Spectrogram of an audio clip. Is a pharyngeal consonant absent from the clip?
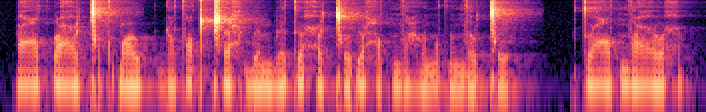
no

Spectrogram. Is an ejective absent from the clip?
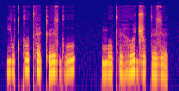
no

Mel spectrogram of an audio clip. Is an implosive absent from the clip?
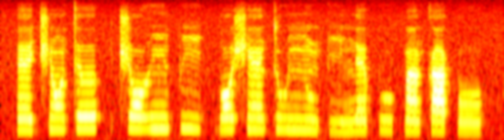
yes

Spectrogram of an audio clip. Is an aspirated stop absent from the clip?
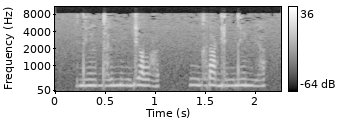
yes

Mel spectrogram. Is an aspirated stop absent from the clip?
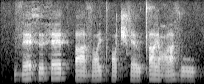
no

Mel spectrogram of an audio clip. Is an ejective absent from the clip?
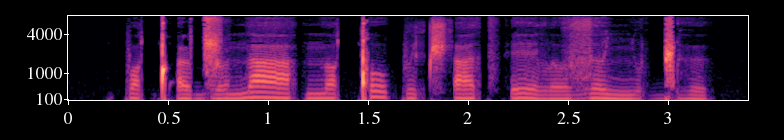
no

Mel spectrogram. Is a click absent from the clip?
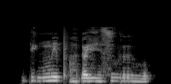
yes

